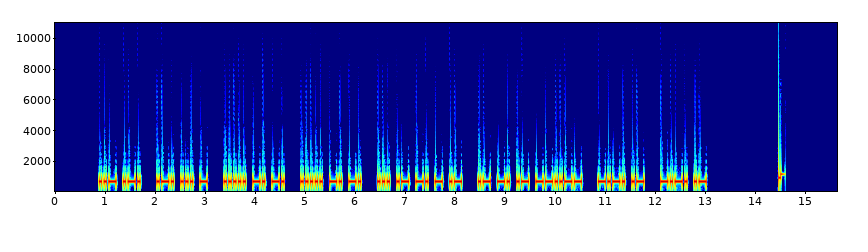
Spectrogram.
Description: Morse code, heard as a keyed tone, about 25 wpm, 700 Hz. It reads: UR RST 5NN 5NN SANTA ANA, CA CA
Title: Practice QSO - Exchange 1 - Beginning - 25wpm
